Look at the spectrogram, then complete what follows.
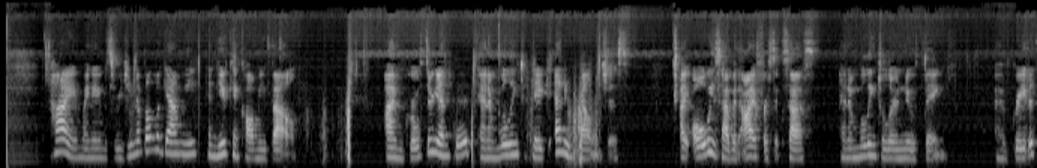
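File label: Voice Recording, Self Introduction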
